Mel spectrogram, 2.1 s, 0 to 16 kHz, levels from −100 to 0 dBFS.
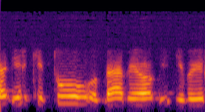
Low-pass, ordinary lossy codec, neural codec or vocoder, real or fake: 14.4 kHz; MP3, 48 kbps; autoencoder, 48 kHz, 128 numbers a frame, DAC-VAE, trained on Japanese speech; fake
